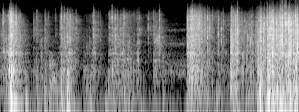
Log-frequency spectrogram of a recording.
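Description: Close-up crinkling and rustling of a sheet of paper being unfolded, with irregular crackly bursts that grow denser and louder toward the end; no one speaks.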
